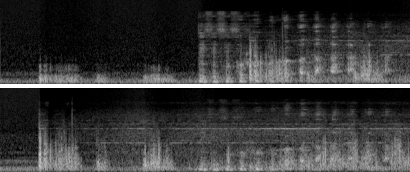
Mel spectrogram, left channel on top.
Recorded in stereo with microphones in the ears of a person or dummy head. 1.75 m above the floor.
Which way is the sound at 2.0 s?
75° left (ahead or behind).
